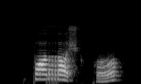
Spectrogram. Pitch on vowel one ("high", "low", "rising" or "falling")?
high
